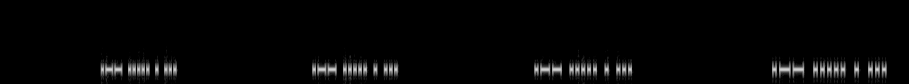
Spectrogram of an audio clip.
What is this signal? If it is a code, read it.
Morse code, heard as a keyed tone, about 45 wpm, 700 Hz. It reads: W5ES W5ES W5ES W5ES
